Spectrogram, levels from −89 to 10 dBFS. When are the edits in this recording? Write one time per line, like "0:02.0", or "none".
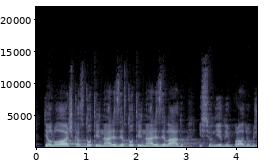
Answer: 0:01.8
